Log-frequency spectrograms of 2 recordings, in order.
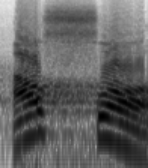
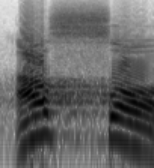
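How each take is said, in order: Both takes have the same delivery.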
